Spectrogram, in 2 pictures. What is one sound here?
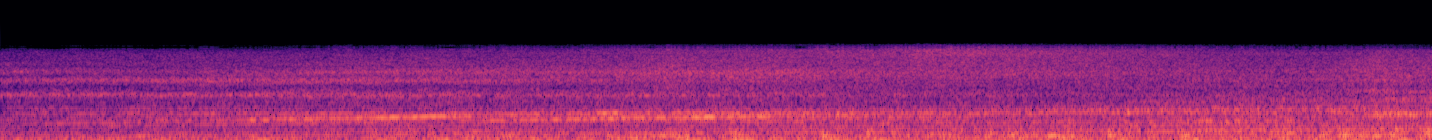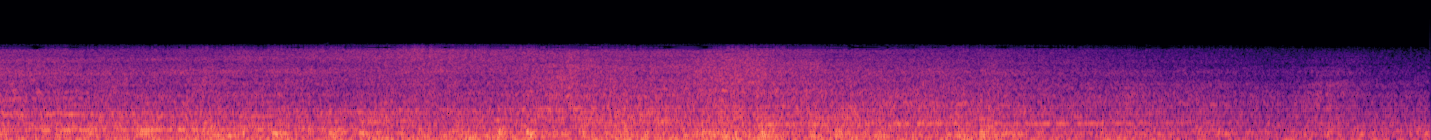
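A train rumbles and clatters past along the track, then fades away.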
